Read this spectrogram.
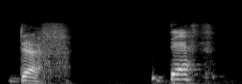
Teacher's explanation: Instead of diff, it's deh, opening the mouth more. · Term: short e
